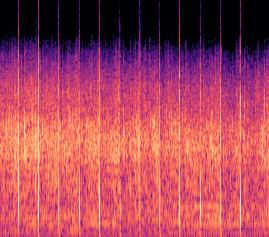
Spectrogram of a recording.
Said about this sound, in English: Hey, can we give God a round of applause?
